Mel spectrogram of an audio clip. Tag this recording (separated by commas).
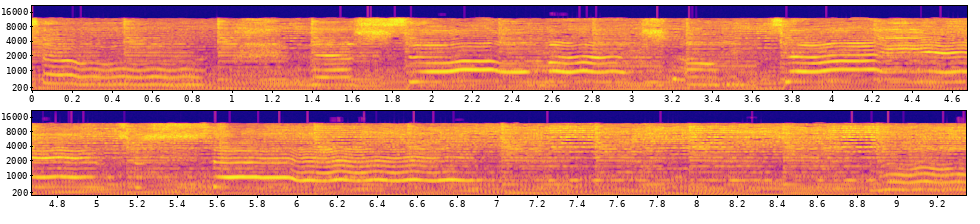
Music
